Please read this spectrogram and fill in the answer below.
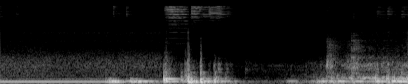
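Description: A steady low electric hum that stops about a second in, followed by irregular clattering and scraping as small tools and pieces are handled on the workbench.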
